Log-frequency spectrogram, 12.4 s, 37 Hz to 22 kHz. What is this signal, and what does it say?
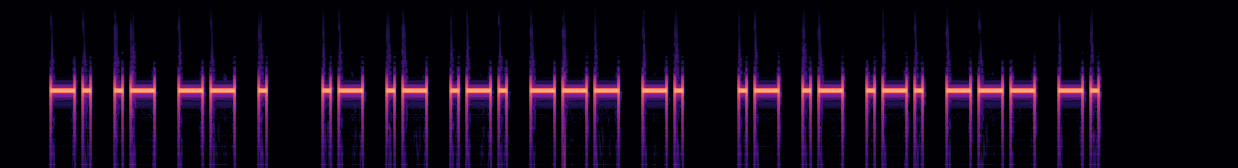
Morse code, heard as a keyed tone, about 15 wpm, 700 Hz. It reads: NAME AARON AARON
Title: Practice QSO - Exchange 1 - Beginning - 15wpm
